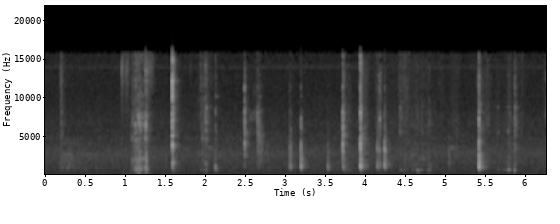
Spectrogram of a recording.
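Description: Irregular small clicks and ticks from a hex screwdriver working the power-supply mounting screws of a Prusa i3 MK3S kit during final tightening, over a steady low hum.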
